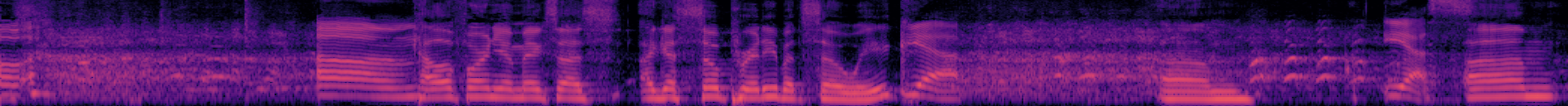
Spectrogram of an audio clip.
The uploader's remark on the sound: LIVE from Chicago PodFest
